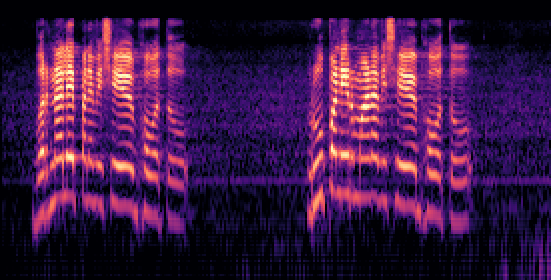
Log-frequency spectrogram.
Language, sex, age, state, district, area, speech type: Sanskrit, female, 30-45, Karnataka, Dakshina Kannada, rural, spontaneous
